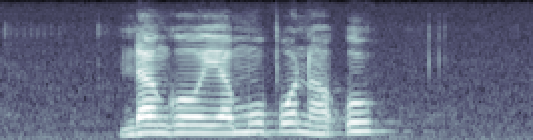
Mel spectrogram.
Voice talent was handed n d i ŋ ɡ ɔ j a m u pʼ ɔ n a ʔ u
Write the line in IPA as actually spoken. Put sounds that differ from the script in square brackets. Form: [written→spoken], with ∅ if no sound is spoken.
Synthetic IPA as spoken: n d [i→a] ŋ ɡ ɔ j a m u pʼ ɔ n a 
